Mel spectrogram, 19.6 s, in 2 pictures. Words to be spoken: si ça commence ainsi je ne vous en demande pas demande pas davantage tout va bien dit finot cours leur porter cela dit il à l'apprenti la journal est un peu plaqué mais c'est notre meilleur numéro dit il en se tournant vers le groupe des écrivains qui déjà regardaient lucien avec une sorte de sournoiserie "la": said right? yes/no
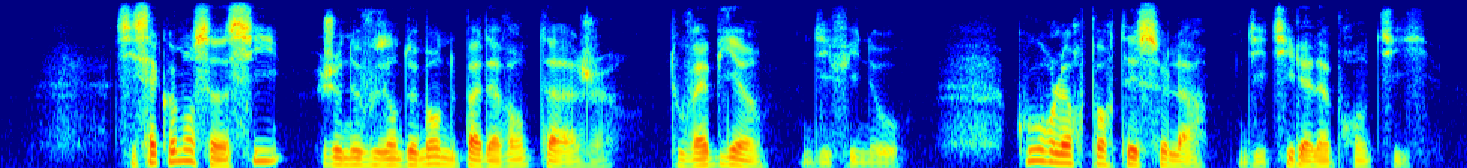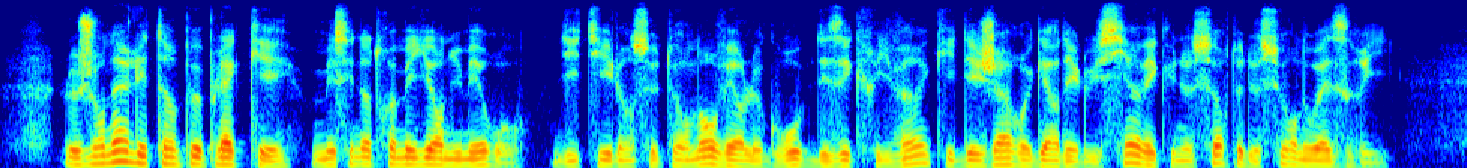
no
